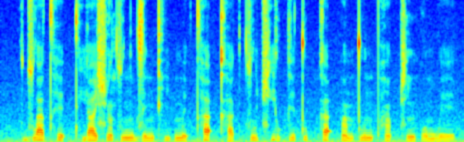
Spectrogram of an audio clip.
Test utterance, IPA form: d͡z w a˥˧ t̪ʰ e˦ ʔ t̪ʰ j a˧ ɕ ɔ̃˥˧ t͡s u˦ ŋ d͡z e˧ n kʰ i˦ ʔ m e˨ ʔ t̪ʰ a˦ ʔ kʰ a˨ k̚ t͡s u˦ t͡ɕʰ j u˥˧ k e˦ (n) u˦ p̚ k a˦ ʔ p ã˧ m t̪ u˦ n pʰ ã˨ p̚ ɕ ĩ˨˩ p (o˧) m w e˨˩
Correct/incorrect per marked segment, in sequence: incorrect, correct

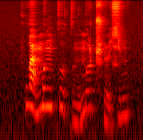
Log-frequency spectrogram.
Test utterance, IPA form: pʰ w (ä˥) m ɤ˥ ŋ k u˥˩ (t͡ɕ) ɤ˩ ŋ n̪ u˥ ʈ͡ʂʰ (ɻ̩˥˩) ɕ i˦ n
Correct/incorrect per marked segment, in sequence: incorrect, incorrect, incorrect

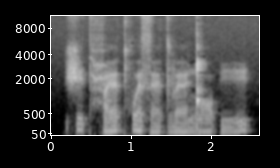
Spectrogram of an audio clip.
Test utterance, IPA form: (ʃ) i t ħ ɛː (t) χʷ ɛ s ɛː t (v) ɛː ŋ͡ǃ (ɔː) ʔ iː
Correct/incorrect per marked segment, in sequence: correct, correct, correct, correct

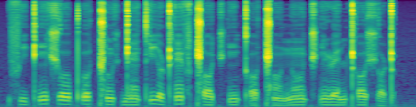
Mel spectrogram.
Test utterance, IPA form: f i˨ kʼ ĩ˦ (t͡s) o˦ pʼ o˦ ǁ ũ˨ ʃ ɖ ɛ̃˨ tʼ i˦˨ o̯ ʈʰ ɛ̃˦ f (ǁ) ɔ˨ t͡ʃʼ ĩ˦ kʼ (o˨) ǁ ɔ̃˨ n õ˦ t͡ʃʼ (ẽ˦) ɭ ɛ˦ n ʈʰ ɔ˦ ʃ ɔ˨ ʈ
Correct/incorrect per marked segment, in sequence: incorrect, correct, incorrect, incorrect

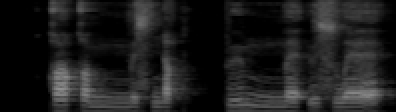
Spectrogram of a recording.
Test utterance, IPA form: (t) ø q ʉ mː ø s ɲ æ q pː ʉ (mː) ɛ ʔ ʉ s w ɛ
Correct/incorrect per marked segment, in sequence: incorrect, correct

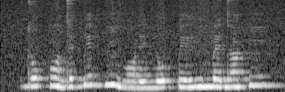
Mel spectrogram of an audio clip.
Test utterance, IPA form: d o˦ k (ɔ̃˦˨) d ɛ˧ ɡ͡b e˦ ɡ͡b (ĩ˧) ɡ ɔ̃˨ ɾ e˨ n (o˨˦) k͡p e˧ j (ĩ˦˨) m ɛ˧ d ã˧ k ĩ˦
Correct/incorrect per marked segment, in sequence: correct, incorrect, correct, incorrect

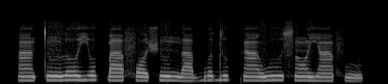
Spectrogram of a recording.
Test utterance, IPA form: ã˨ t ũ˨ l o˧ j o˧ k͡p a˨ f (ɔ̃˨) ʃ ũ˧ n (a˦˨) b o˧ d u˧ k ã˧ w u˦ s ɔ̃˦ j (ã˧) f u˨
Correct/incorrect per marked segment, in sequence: incorrect, incorrect, correct

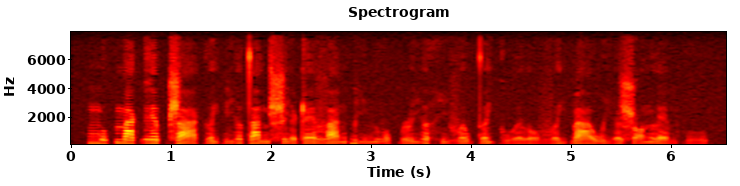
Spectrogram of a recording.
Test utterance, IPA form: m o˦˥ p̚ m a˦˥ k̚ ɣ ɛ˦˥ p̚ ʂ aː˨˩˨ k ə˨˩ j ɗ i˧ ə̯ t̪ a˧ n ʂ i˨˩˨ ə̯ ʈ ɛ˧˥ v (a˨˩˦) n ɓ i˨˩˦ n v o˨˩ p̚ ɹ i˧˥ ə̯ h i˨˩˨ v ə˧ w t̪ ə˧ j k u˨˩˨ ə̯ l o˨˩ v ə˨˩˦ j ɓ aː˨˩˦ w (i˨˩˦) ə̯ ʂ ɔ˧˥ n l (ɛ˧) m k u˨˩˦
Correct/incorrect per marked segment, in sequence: correct, correct, incorrect

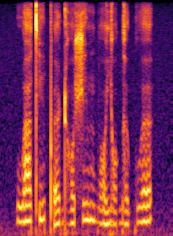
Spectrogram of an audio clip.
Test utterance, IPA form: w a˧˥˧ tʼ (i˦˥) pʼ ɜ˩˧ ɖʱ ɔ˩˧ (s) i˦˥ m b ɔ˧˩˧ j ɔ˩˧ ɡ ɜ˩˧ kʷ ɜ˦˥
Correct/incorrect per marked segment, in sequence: correct, incorrect

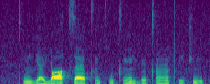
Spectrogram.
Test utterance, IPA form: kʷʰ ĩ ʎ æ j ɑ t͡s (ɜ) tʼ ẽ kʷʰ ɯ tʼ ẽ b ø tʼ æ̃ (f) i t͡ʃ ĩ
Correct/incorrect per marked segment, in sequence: incorrect, incorrect

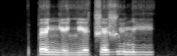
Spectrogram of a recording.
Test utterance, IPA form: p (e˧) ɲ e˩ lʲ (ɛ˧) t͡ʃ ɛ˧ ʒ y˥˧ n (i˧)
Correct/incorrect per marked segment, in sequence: incorrect, incorrect, correct

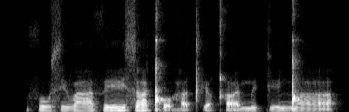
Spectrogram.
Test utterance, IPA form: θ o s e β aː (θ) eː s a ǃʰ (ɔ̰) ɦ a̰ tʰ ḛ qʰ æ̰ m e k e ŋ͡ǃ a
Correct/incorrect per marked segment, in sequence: correct, correct

